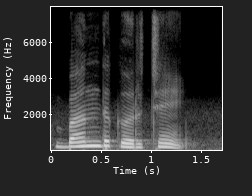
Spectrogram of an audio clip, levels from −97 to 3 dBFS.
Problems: background sounds at intervals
